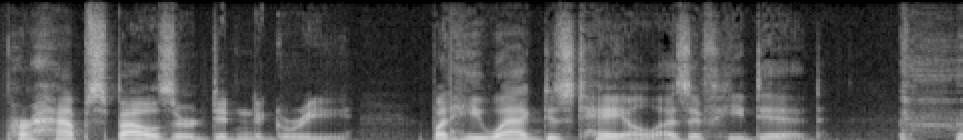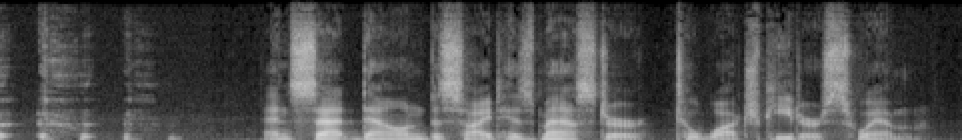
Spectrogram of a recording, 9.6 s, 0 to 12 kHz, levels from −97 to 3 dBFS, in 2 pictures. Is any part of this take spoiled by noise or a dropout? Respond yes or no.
yes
